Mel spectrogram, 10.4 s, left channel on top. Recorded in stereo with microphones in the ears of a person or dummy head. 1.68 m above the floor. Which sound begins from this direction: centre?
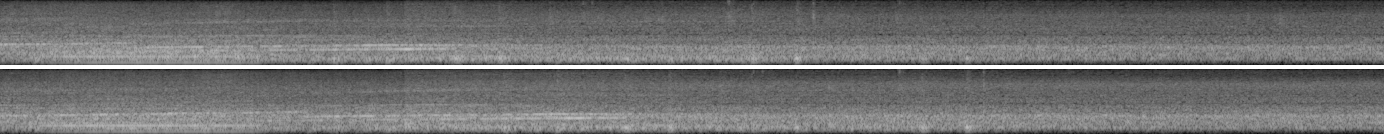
A microwave, at 0.3 s.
